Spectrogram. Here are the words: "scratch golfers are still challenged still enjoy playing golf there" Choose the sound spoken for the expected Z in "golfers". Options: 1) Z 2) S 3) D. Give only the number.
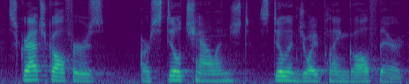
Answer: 1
